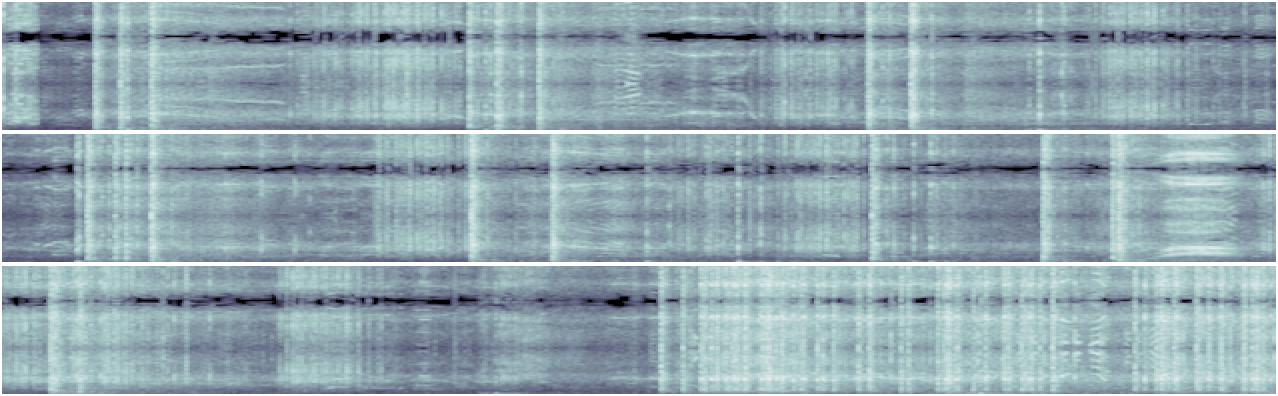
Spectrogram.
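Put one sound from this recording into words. Firework rockets whistle and whoosh upward.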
